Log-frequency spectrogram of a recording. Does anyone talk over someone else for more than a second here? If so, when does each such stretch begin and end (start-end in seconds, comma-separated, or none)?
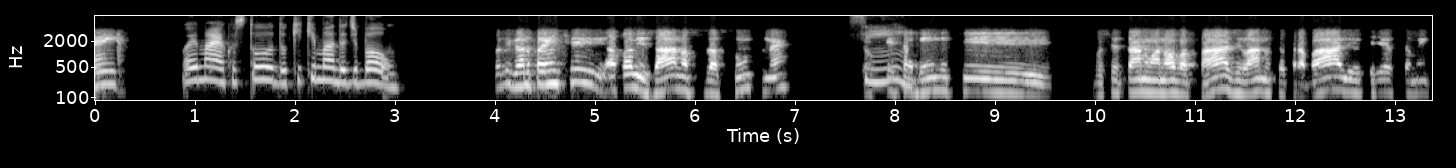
none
